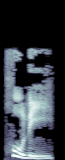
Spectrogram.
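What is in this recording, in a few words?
"护理", Mandarin Chinese; hsk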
